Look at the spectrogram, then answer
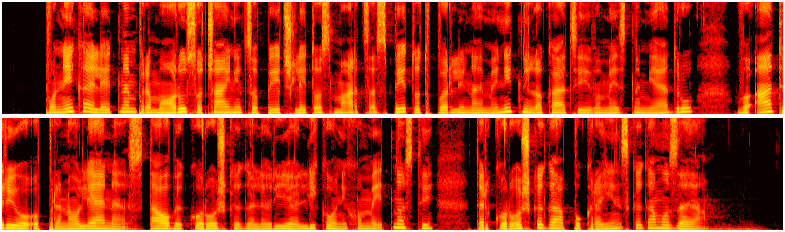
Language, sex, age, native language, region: Slovenian, female, 30-49, Slovenian, Gorenjska region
